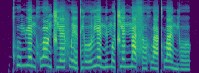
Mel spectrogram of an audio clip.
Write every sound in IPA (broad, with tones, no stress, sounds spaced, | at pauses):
kʰ u˦ m ɥ ɛ˥˨ n x w ɑ˥˨ ŋ t͡ɕ j ɛ˨˦ f w ḛ˨˩ ɪ̯ t̪ j o˨˦ ʊ̯ l j ɛ˥˨ n̪ y˦ m ɤ˨˦ t͡ɕ j ɛ˦ n n̪ ä˥˨ s ɤ˨˦ x w ä˨˦ kʰ w a˥˨ ɪ̯ m j o˩ ʊ̯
